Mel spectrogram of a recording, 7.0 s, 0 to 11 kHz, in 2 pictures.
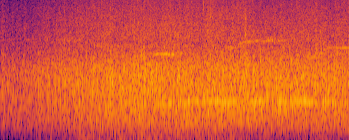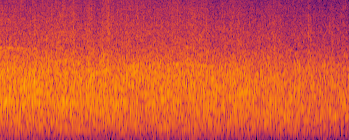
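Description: Sustained applause from a large concert audience at the Teatro Royal Carré in Amsterdam on the night of 26 June 1989, lasting long minutes after a live orchestra performance; a dense, even wash of clapping that holds steady and loud for the whole stretch with no voices standing out.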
